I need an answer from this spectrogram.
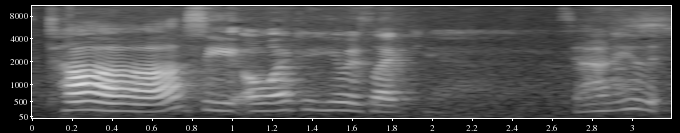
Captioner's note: whispered yeah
